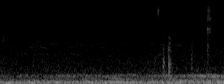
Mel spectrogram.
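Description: Quiet steady low background hum with faint hiss, and one faint click about three quarters of the way through.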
